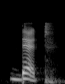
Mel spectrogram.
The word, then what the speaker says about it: debt: Debt debt night. K here is silent. Similarly, B in debt is silent.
